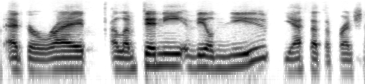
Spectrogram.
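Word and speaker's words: Villeneuve: tarantino i love edgar wright i love disney veal neve yes that's a french name and i pronounced it perfectly um i love action i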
